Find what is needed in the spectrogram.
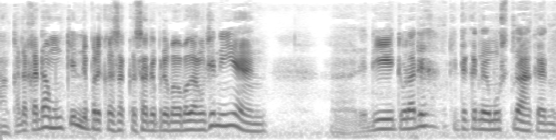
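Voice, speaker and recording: A man talks at a very fast pace in a fairly high voice with ordinary pitch variation. The loudness stays very even and the sound is dry with no echo. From Malaysia, Kuala Lumpur (Bandar Tun Razak); Kuala Lumpur, Malaysia. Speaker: spiritual healer. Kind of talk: live stream monologue. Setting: outdoors. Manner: rambling, repetitive. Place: open country. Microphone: initial audio problem; phone near.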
